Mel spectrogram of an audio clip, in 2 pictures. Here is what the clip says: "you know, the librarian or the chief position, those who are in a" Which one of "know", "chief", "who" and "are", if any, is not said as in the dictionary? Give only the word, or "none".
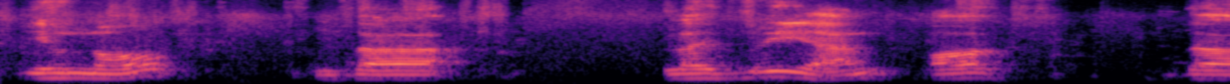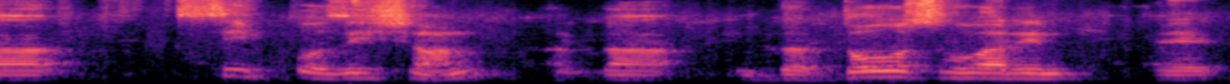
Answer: chief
